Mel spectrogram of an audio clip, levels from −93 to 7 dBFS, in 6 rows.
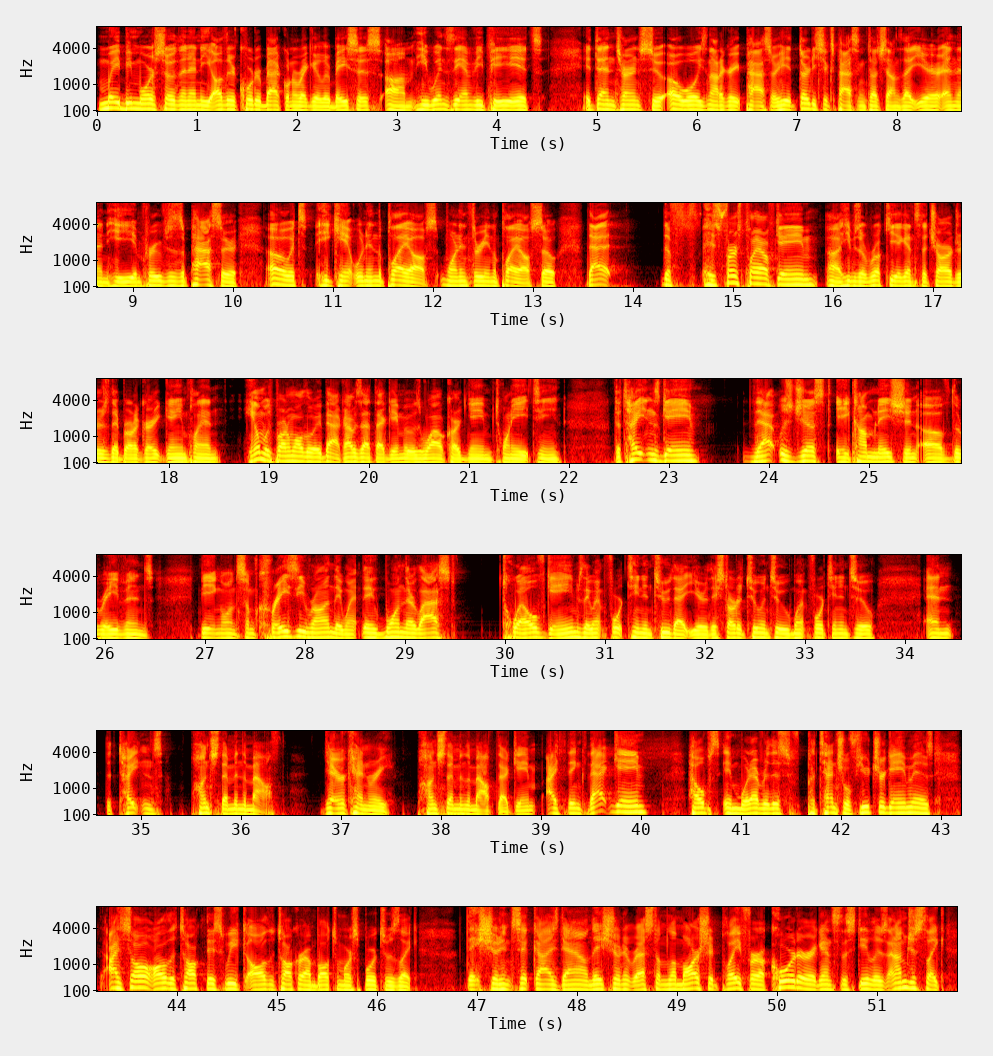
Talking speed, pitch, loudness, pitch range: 235 wpm, 120 Hz, -16 LUFS, 110-130 Hz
